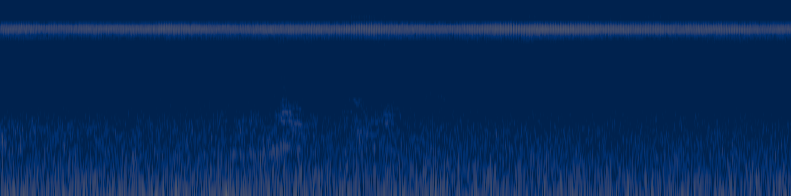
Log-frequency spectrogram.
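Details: Cicadas in Washington State forest, Pacific Northwest, hold one steady piercing buzz. A few faint sweeping chirps sound midway above a soft, low background rumble.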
